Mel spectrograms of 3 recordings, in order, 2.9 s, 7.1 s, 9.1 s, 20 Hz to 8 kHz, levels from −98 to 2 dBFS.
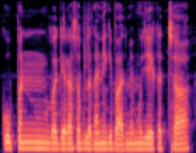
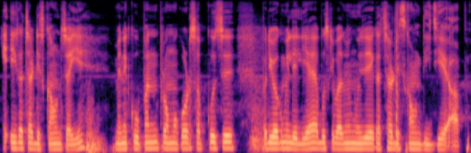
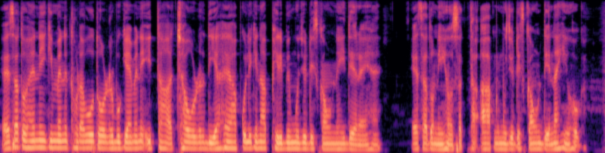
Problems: none marked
